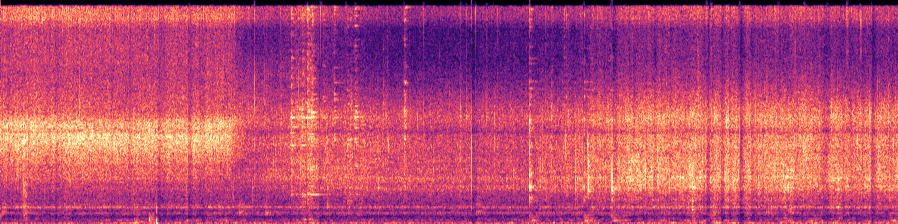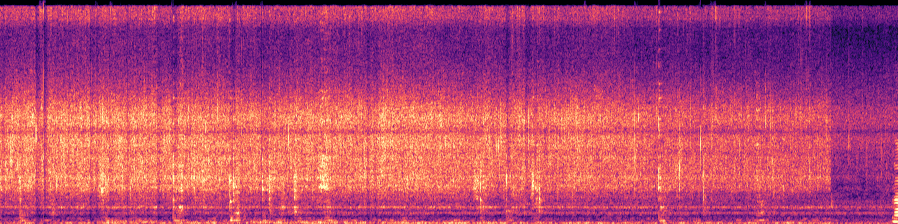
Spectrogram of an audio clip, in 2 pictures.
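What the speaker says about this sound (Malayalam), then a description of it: "നമ്മുടെ ഇഞ്ചി വെളുത്തുള്ളി ചെറുതായിട്ട് മൂത്ത് വരുന്നുണ്ട്." Ginger and garlic fry in oil in a pan for a Kerala-style fish curry and are stirred, giving a steady, loud, close sizzle with faint scraping stirs throughout and no talking.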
